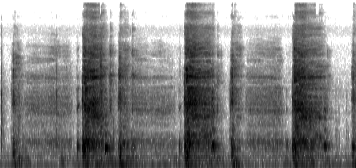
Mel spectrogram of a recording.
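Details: Person with persistent coughing fits despite medication, while unpacking after a vacation: three harsh coughing bouts with breaths between them in a quiet room; persistent cough in fits.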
